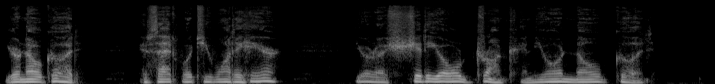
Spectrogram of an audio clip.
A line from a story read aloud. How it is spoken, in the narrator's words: I whispered down the hall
